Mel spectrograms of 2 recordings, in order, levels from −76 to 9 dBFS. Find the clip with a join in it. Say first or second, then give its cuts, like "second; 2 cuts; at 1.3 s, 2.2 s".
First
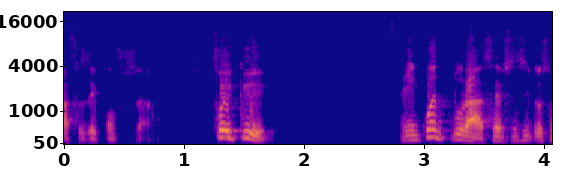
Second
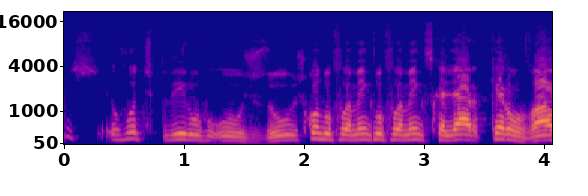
second; 1 cut; at 2.6 s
